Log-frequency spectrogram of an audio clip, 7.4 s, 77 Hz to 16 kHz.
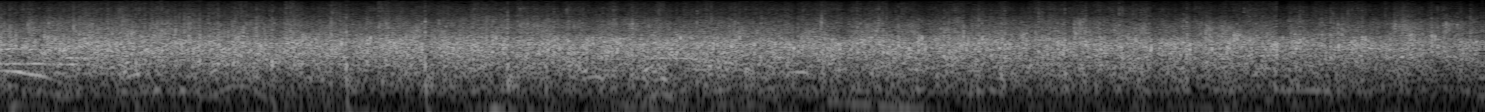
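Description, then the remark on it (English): Steady, dense audience applause fills the whole stretch, many hands clapping at once with a loud, even roar and no pauses. “The subject back to you, applause, with 12 seconds starting from now.”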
